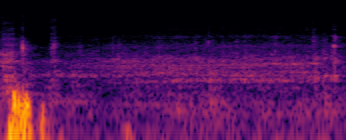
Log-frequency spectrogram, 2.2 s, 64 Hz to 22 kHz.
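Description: Sony CDP-CE375 5-CD changer's motorised carousel tray sliding open smoothly, a steady faint whir after a brief thump as the open/close button is pressed.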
